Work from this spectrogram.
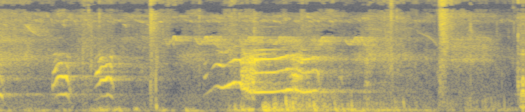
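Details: Foxhound at a kennel, where the old hound Faísca is kept, giving a few short yelps and then a longer wavering howl over a rumbling, noisy background.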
